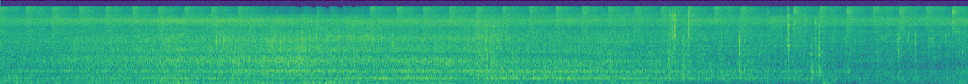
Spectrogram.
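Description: Mountain bike rolling down a paved road: wind rushing on the helmet-camera microphone and a steady hum from the tyres. The sound eases off near the end, with a few sharp clicks and rattles.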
